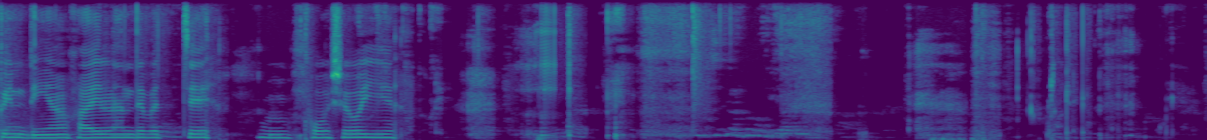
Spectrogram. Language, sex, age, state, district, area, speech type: Dogri, female, 30-45, Jammu and Kashmir, Samba, rural, spontaneous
